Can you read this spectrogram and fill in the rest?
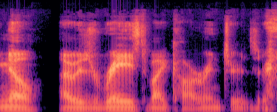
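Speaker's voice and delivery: mock grave, low, completely straight, very serious. Retelling a cartoon scene where he answers the renters: very serious tone. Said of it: "It's very serious".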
